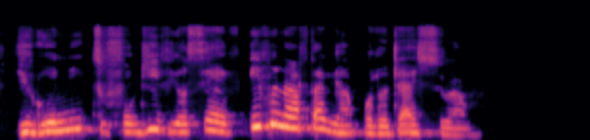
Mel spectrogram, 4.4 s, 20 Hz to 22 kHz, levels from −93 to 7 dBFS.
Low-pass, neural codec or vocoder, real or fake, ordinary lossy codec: 10.8 kHz; codec, 24 kHz, 3.1 kbps, DualCodec; fake; none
